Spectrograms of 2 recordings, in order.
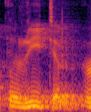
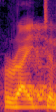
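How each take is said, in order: First: "written" said as "ri-ten"; "written" starting like "rit", not "write"; correct written. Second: "written" said as "rai-ten"; "written" wrongly rhymed with "brighten"; mispronounced written. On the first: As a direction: say "written" with a short i in the first syllable. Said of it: "written বলবেন". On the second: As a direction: give "written" the vowel of "write". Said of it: "written নয়". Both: Shown as a demonstration.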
